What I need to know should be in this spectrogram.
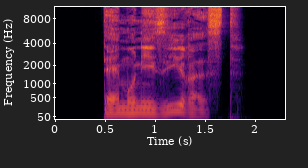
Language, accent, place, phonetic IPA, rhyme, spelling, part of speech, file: German, Germany, Berlin, [dɛmoniˈziːʁəst], -iːʁəst, dämonisierest, verb, De-dämonisierest.ogg
- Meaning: second-person singular subjunctive I of dämonisieren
